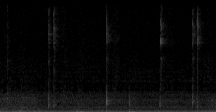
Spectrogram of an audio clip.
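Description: Near silence: room tone with a few faint clicks, roughly one a second, from a computer mouse and keyboard being worked.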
